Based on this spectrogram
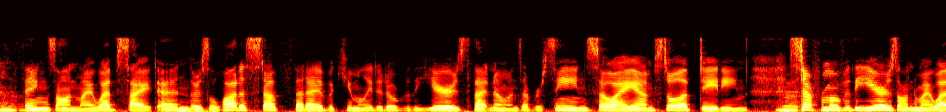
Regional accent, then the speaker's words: Van Nuys, California, United States; born there; now in Texas, United States; I was born in Van Nuys.

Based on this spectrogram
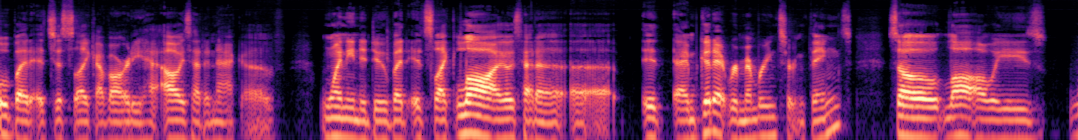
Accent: Inglewood, California, United States; I'm from Inglewood as well. I was born and raised L.A., native or Inglewood native. This is my city, my home.

